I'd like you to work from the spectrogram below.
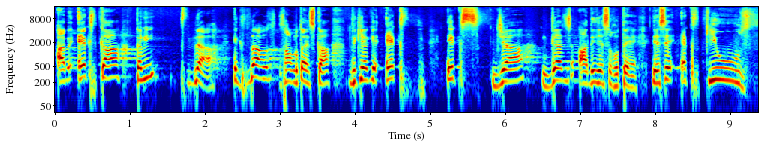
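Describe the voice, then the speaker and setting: This male teacher's voice is high and a bit mellow, and he keeps a measured pace. Leading an online spoken-English class, he reads out lists of words, checks comprehension with rhetorical questions, and encourages students while going over key points again.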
